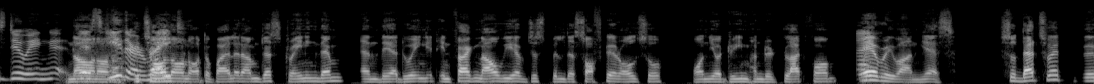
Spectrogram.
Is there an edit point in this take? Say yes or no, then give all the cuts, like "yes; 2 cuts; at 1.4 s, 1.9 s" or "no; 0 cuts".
yes; 2 cuts; at 3.5 s, 8.6 s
